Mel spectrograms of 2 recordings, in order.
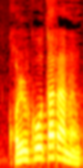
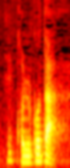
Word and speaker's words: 골고다: 33 해골이라 곳이 골고다 해골의 해 히브리 발 발음이 골고다 예 그쪽 십자가에 달신 언덕 모양이 아마 해골 같아서 골고다 아고 붙였다는 말도 있고 그곳에 사형 집행장이기 때문에 해골이 많이 있기 때문에 해골이라고 즉 히브리 발음으로 아람 발음으로 골고다는 어 해골이라 뜻을 가진 히브리어로 골고 라고 했다는 말도 있습니다 근데 우리가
